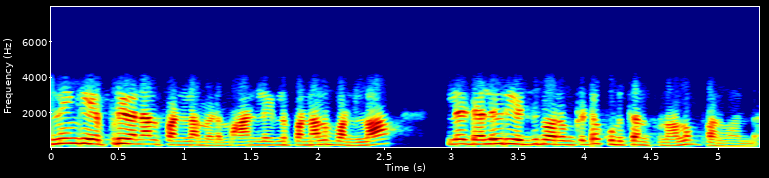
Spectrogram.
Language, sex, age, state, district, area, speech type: Tamil, female, 45-60, Tamil Nadu, Viluppuram, rural, conversation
